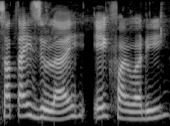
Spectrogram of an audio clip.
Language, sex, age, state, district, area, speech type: Nepali, female, 30-45, West Bengal, Kalimpong, rural, spontaneous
